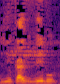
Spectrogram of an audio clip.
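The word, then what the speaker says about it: يكذب: জিহ্বাটা উপর দাঁতে আগে লাগিয়ে জাল পাতলে উচ্চারণ করতে হবে। জাল ইয়াজাদি। আর আই তাল্লাযী, ইয়া পেশ ইউ কাফ জাল জবর কাজ, জাল জে জিবা পেশ বু, ইউকাযযিবু, ইউকাযযিবু, জাল পাতলা হবে, ইউকাযযিবু। এই বাগে দালকে ধরবে, বা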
